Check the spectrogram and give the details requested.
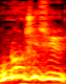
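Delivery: shouted loudly. Acting out how some people are seen yelling, shouted. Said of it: "Il n'a pas hurlé comme je les vois là-bas des fois".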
